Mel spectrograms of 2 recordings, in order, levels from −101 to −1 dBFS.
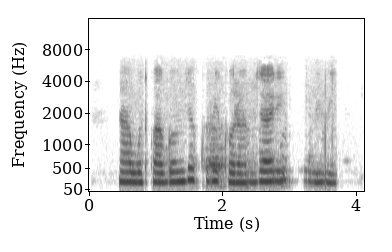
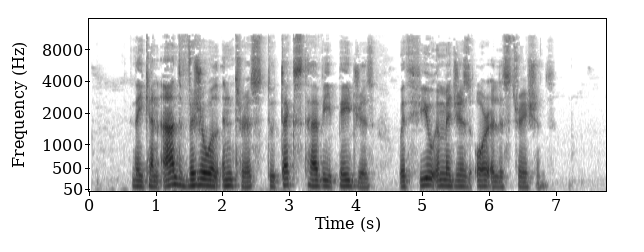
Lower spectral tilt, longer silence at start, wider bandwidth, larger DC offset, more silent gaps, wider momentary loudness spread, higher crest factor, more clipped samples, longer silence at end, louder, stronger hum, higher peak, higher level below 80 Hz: first, -8.5 dB/octave vs -6 dB/octave; second, 0.45 s vs 0.65 s; second, 6 kHz vs 11.5 kHz; neither; neither; second, 10 LU vs 13 LU; second, 16 dB vs 22 dB; neither; second, 0.45 s vs 0.9 s; second, -33 LUFS vs -22 LUFS; neither; second, -18 dBFS vs 0 dBFS; second, -72 dBFS vs -54 dBFS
